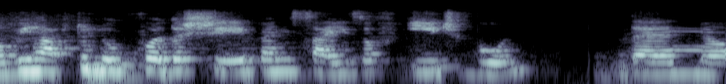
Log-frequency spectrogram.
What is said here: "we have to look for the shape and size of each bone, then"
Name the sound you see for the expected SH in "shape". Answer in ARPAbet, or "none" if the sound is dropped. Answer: SH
